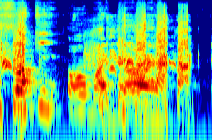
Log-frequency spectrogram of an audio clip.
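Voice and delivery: slow, laughing oh my God; cracking up while speaking. Real, not acted. Cracking up mid story.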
